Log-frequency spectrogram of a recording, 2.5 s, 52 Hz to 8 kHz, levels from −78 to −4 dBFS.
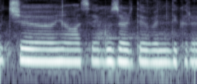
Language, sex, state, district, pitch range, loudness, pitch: Hindi, female, Bihar, Darbhanga, 200-205 Hz, -13 LUFS, 205 Hz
